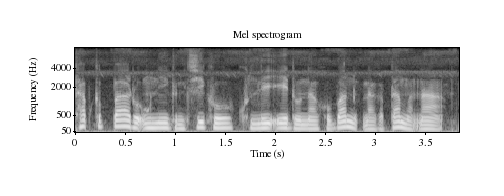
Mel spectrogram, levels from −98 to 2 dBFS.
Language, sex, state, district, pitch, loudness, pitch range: Garo, male, Meghalaya, West Garo Hills, 130 Hz, -15 LUFS, 110-145 Hz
